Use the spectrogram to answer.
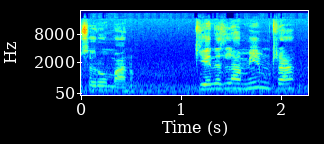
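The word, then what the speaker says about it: מימרא: la palabra de hashem el término palabra en el arameo se pronuncia mimra y en el hebreo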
